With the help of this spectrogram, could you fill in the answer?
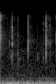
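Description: A plastic bottle of patina paint is shaken to mix the paint, and the agitator ball inside rattles in quick, short clicks over a low steady hum. The rattle is normal.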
